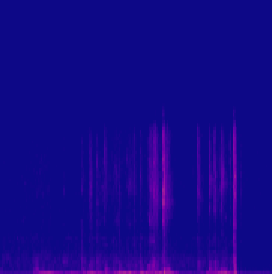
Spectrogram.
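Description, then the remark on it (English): A man types on a computer keyboard: rapid, uneven, fairly loud clatter of keys in bursts with brief pauses and no voices. “It's you typing.”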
